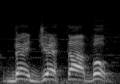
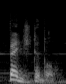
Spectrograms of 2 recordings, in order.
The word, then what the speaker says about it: vegetable: we pronounce the word we squash the middle of the word together we don't separate the parts of the word we squash them together so it's not vegetable no it's pronounced vegetable vegetable so there are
